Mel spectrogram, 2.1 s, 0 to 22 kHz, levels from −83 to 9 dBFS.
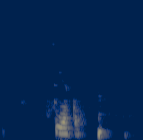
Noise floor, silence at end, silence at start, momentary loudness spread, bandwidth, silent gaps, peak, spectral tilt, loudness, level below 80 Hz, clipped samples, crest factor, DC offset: -81 dBFS; 0.6 s; 0.8 s; 16 LU; 7.2 kHz; none; -20 dBFS; -11.5 dB/octave; -37 LUFS; -66 dBFS; under 0.1%; 20 dB; under 0.1%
